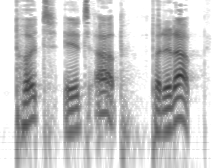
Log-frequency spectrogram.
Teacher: if you don't know about the FL flap T linking then that put it up might sound like it's all one big word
